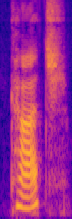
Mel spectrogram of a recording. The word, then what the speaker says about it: Koch: The CBS program, penned by Casablanca screenwriter Howard Koch, or Cook. I don't know because I apparently mispronounced it last week. Yeah, apparently the astronaut's name is Cook, even though it's spelled Koch.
